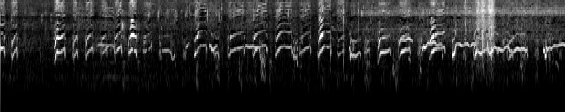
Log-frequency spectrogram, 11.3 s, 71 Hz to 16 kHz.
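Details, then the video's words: Breastfeeding puppy five days old, whining almost continuously in a busy stream of high, wavering squeaks and short yelps over a background of rustling and faint clicks. "beautiful puppy 5-days-old take breastfeeding"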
